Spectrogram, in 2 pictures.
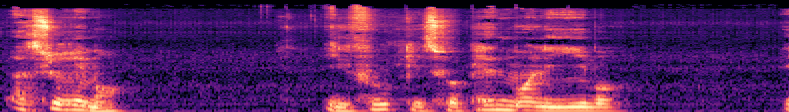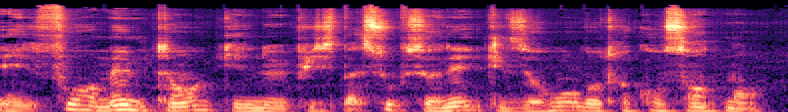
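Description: A man reading an audiobook voices a gentle young woman who speaks in an earnest, measured, pleading way. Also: medium pitch, slightly rough, voice pushed up, lightly acted.

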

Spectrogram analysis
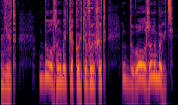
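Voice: mid-range voice, expressive, unhurried, mellow, slightly rough, no echo, clean studio sound. A reader playing a flustered young man. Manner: flustered, pleading. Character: panicky boastful young man.

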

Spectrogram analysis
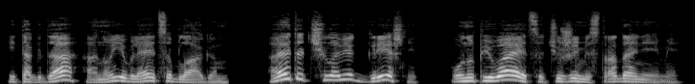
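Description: A man voicing a calm, thoughtful male leader who speaks in a measured, curt way. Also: medium pitch, no room sound, clean studio sound.

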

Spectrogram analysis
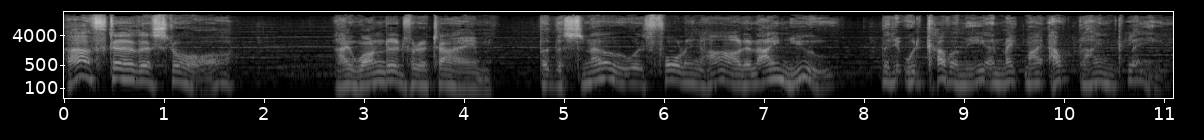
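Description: An actor with a British accent playing a proud, haunted fugitive scientist, theatrical and formal, in an audio drama. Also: male voice, on the high side, lively intonation, takes it slowly, soft background music. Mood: grave, haunted.

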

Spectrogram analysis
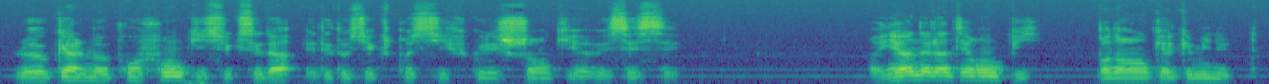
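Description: A man reading a classic novel aloud as an audiobook, in a measured literary way. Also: fairly low pitch, a little mellow. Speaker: audiobook reader. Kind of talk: scripted narration of a classic novel.

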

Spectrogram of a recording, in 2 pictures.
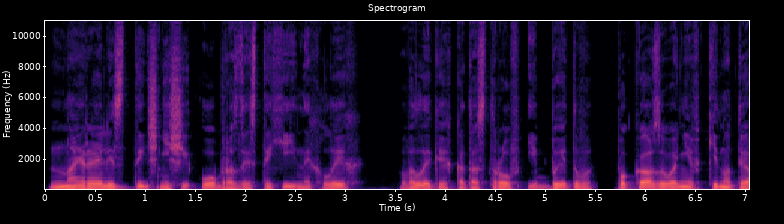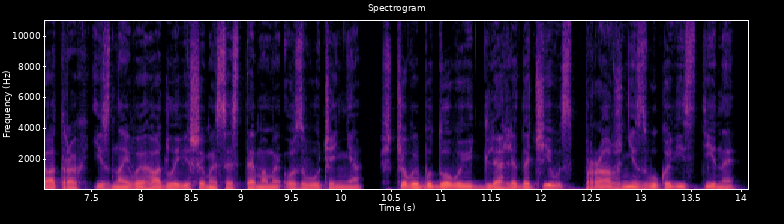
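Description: A man narrates an audiobook in a low, warm, mellow voice. His reading is steady and measured, paced like scripted storytelling.

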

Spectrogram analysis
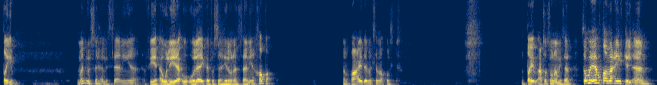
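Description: A man's voice: medium pitch, animated, normal speed, pauses often, a bit bright. A man teaching Quran recitation rules in an interactive lesson, questioning students and correcting their answers.

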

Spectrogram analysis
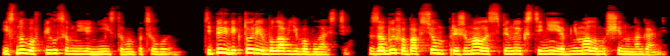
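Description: A woman reading a romance novel aloud in a steady, intimate narrating voice. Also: mid-range voice, brisk, hardly any pauses.

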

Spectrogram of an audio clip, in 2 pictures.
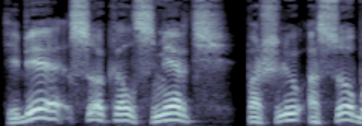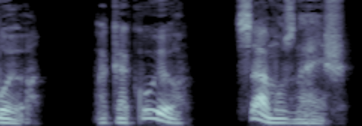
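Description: A man's voice: medium pitch, expressive, measured pace, a little mellow, voice pushed up. A man voicing a cruel, stern male master who threatens chained prisoners with a harsh, commanding voice. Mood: menacing.

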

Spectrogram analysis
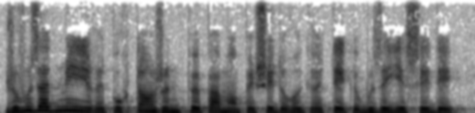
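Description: A woman's voice: mid-range voice, steady tone, moderate pace, darkish tone, lightly acted. A woman reading an earnest young curate. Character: earnest young male curate, moved but principled.

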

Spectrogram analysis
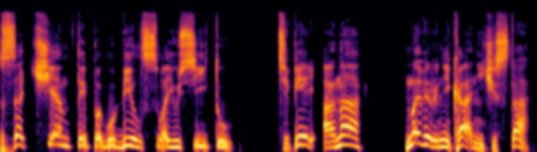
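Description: A man reading an audiobook and voicing a pompous, fanatical male guru who preaches against women in a drawn-out, sanctimonious way. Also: high voice, lively intonation, creaky, fairly bright tone, dry recording, studio quality, heavily acted. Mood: self-righteous.

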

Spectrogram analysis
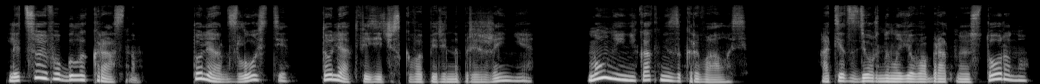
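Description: A woman reads a novel aloud with an expressive storytelling lilt. Her voice sits low and mellow yet swings widely in pitch. The recording is close and dry. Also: dry recording. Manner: expressive storytelling, mixing plain telling with inner voice. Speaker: audiobook reader. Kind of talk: scripted literary narration.

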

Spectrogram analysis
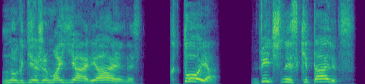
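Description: A woman's voice: medium pitch, lively intonation, extremely slow, a bit bright, pitched above the performer's own voice. A woman reading an audiobook, voicing an earnest, restless young male warrior pilot who keeps asking questions.

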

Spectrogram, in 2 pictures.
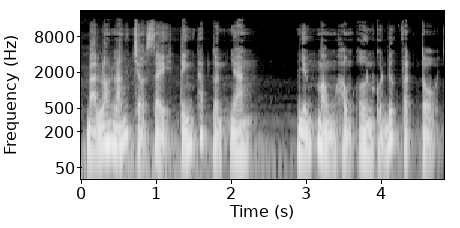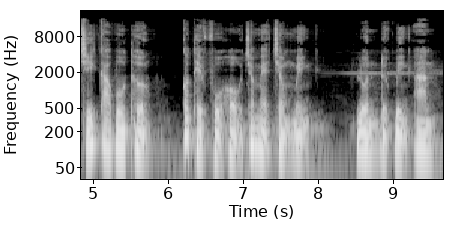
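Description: A man narrating a horror story in a measured, suspenseful way. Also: low-pitched, slightly rough. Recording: soft background music.

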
